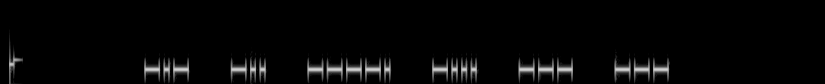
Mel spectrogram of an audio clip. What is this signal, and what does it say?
Morse code, heard as a keyed tone, about 25 wpm, spaced as for 14 wpm, 700 Hz. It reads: KD9BOO
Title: USA Call Signs - 3x Character Spacing - 25wpm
